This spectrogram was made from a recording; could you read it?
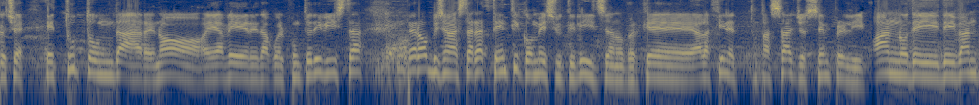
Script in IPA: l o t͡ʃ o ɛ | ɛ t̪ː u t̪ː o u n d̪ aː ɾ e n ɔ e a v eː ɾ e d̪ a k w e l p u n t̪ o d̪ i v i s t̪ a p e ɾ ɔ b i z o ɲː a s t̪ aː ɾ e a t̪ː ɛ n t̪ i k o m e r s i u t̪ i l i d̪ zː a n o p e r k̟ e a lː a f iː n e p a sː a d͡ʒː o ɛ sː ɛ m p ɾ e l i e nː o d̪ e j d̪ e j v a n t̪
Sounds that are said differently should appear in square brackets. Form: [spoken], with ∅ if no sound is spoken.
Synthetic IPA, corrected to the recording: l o t͡ʃ o ɛ | ɛ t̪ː u t̪ː o u n d̪ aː ɾ e n ɔ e a v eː ɾ e d̪ a k w e l p u n t̪ o d̪ i v i s t̪ a p e ɾ ɔ b i z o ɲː a s t̪ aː ɾ e a t̪ː ɛ n t̪ i k o m e [∅] s i u t̪ i l i d̪ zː a n o p e r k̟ e a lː a f iː n e p a sː a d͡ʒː o ɛ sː ɛ m p ɾ e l i [a] nː o d̪ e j d̪ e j v a n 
